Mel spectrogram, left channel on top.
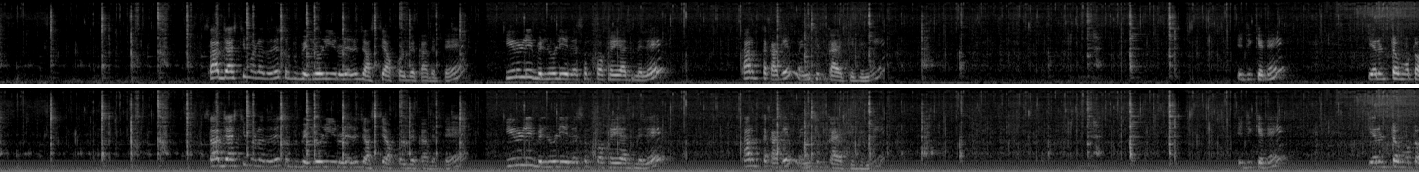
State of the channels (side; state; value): right; noise; hum, 8 dB below the sound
